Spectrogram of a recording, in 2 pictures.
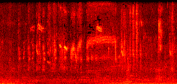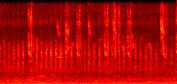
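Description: Several small birds chirping and twittering, many short high calls overlapping, over a low steady background rumble.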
